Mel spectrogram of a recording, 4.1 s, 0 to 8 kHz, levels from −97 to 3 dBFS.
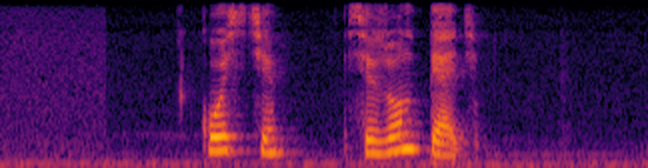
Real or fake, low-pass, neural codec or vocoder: real; 7.2 kHz; none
